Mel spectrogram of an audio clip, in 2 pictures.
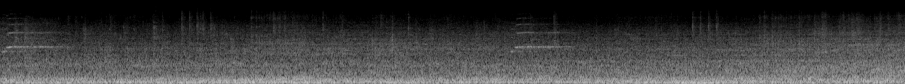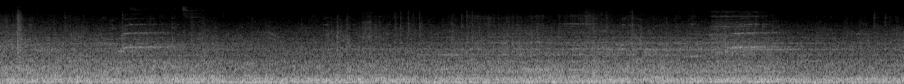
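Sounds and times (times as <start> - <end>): high wheel squeal: 0.0 - 0.8, 5.0 - 5.8, 10.2 - 11.0, 16.1 - 17.1
steel wheels rumbling on rail: 0.0 - 18.0.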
